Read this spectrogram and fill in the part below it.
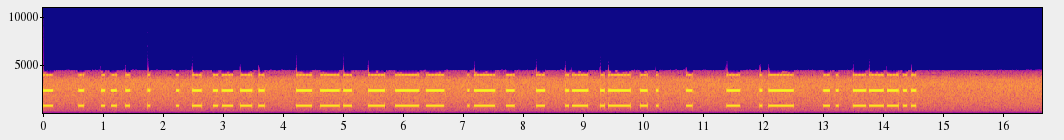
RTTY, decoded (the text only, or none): none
